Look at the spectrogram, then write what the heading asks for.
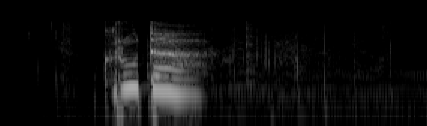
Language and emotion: Russian, positive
